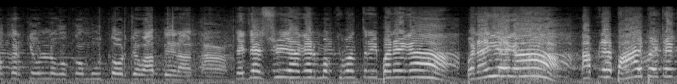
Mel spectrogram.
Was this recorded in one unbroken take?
no; 3 cuts; at 2.3 s, 4.6 s, 5.7 s

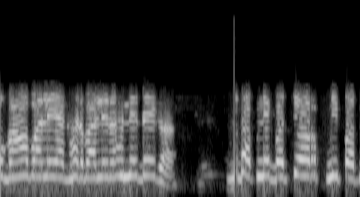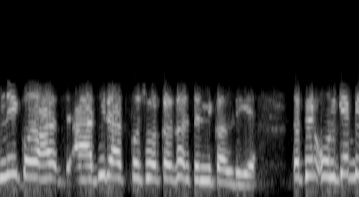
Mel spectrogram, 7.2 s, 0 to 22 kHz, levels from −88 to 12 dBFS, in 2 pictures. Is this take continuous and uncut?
no; 1 cut; at 2.3 s

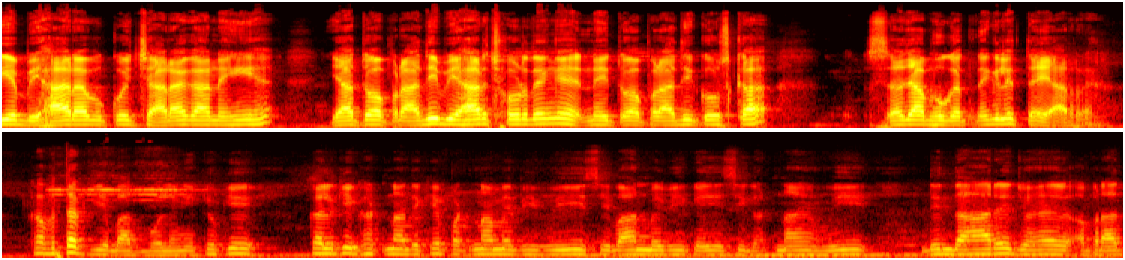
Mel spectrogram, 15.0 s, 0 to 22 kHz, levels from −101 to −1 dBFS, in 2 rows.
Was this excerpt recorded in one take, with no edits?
yes; 0 cuts

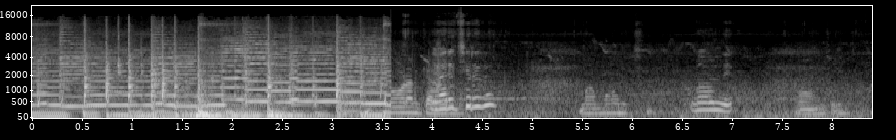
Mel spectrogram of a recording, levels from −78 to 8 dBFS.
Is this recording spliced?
yes; 1 cut; at 3.7 s

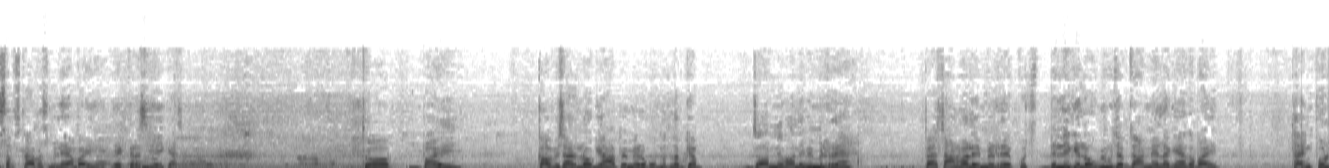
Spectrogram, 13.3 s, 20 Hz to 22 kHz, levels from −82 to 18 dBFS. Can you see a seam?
yes; 1 cut; at 1.9 s

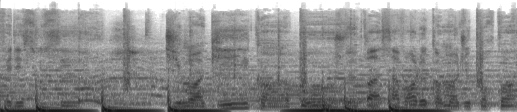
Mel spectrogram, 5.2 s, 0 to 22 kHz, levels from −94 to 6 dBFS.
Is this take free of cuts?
yes; 0 cuts

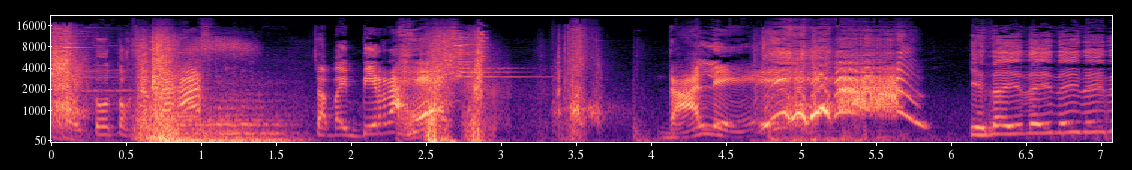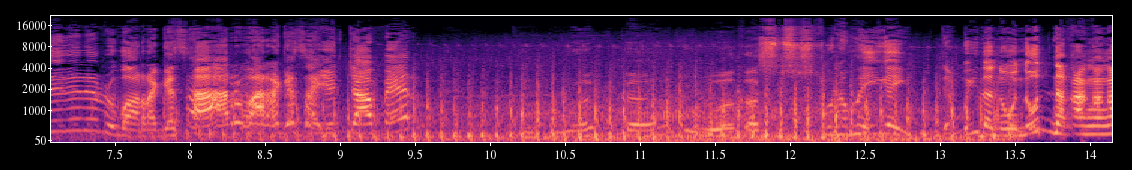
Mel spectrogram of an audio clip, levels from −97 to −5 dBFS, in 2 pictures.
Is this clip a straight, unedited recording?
no; 1 cut; at 6.0 s

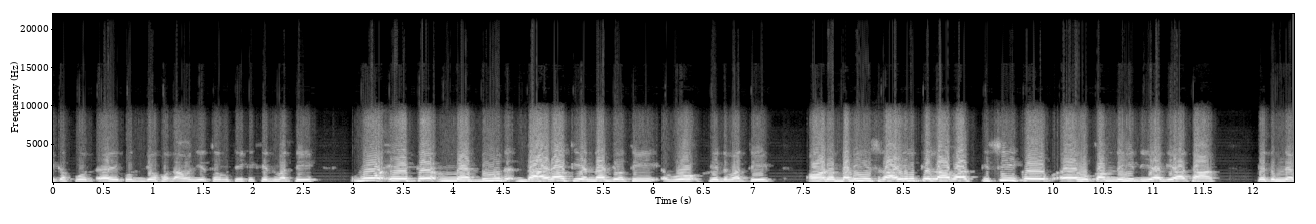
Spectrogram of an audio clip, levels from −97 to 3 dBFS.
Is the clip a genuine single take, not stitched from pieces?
yes; 0 cuts

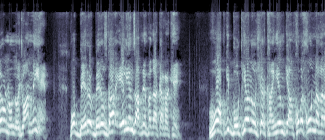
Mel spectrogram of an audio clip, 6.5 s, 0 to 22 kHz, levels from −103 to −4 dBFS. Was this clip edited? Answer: no; 0 cuts

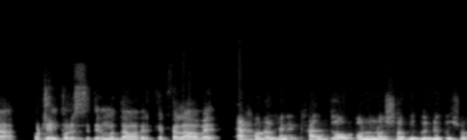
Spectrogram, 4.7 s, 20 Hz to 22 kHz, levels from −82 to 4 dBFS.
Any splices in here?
yes; 1 cut; at 2.2 s

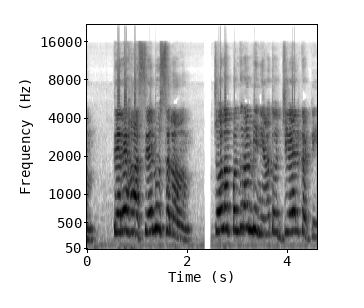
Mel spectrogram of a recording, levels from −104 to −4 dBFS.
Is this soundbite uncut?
no; 1 cut; at 2.5 s

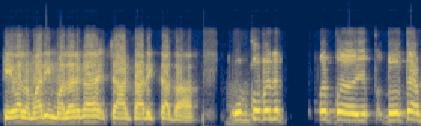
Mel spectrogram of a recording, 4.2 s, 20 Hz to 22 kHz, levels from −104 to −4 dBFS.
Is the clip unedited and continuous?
no; 1 cut; at 1.9 s

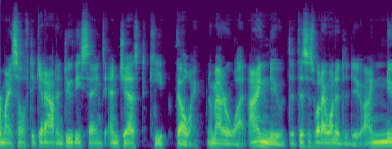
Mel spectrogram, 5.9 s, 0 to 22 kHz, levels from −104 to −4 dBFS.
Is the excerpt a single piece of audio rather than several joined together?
yes; 0 cuts

